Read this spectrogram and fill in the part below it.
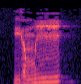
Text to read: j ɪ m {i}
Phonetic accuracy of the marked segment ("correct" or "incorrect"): correct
